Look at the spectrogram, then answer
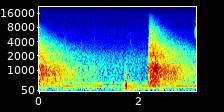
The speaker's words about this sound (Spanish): Los tiros son acá, boludo, me da mucho miedo. Son acá. Son acá dentro.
